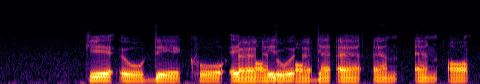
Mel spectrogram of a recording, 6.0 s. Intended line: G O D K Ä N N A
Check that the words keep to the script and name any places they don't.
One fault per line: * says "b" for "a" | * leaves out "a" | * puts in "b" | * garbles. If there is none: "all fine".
* garbles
